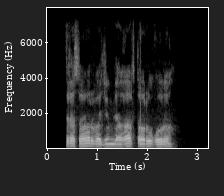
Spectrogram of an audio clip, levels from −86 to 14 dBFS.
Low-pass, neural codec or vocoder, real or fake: 7.2 kHz; vocoder, 44.1 kHz, 128 mel bands, Pupu-Vocoder; fake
